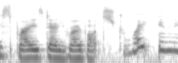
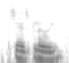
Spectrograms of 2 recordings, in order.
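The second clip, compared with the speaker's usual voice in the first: ordinary delivery, nothing marked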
